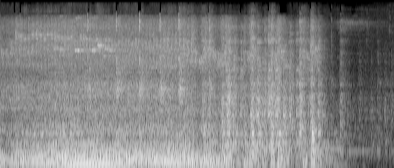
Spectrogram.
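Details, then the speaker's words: Car with a swapped SR engine and a new fuel pump: it catches and runs rough for about three seconds, then dies, as if running out of fuel. "We noticed that the fuel pump that we put in worked a lot better, but it was like starting and then it would just shut the car off. It's like the car was running out of fuel."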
